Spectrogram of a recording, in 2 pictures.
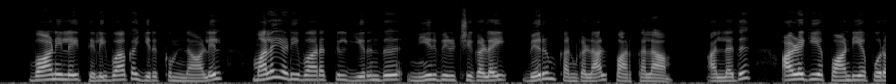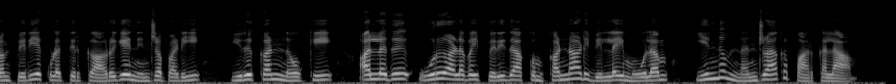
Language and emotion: Tamil, neutral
